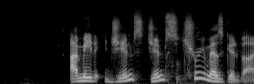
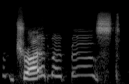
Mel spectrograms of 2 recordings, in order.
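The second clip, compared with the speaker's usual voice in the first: much higher, tiny cartoon squeak; squeaky little voice. Streamer pleading with chat in a squeaky high voice. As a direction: pipe it up like a small pleading creature.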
